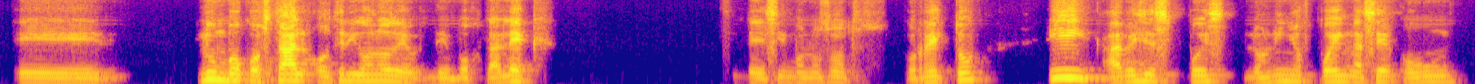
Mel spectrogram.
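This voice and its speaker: A man's voice: fairly high pitch, darkish tone. A male anatomy lecturer talks his class through slides in a slightly raised register. He repeats each key term and keeps asking whether his students follow. Now and then he throws in a jokey aside.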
